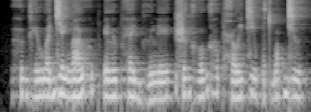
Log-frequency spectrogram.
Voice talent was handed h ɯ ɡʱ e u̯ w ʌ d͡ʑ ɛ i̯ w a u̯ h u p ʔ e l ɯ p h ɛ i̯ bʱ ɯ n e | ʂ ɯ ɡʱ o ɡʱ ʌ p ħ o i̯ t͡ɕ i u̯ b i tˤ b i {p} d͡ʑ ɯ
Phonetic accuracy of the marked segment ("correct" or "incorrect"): correct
